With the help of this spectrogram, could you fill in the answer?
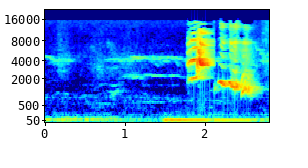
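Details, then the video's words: Full song of a Medan-variety white-rumped shama: faint thin sustained whistles, then a loud harsh burst of high buzzy notes followed by a rich descending warbled phrase. "suara muraibatu Medan full isian"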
